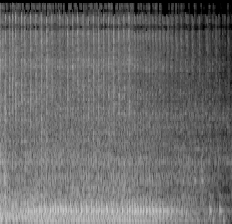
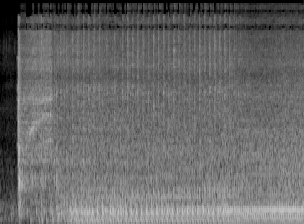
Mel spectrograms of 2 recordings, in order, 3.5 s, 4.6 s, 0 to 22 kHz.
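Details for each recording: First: Ariens Sno-Tek 24-inch self-propelled snow thrower started after primer presses, choke accidentally left on: fast, uneven single-cylinder putter that sounds like it is choking, loses power and dies within seconds; running over-rich, so take the choke off after starting. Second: Ariens Sno-Tek 24-inch snow thrower, electric-start cold start, choke then turned off: short starter whirr, catches and settles into a steady, even putter that smooths out; healthy start and warm-up idle.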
